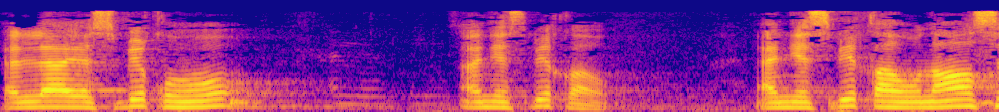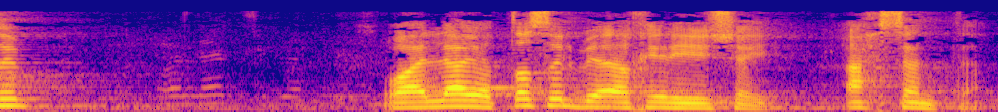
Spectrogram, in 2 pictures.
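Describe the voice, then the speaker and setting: Guy teaching a grammar class, high voice, calls students up by name, muffled old recording with hall echo. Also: measured pace, pauses often.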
